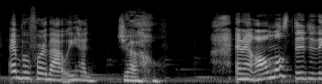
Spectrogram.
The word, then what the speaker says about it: Djo: It's DJO, but it's just Joe. It's just pronounced Joe.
